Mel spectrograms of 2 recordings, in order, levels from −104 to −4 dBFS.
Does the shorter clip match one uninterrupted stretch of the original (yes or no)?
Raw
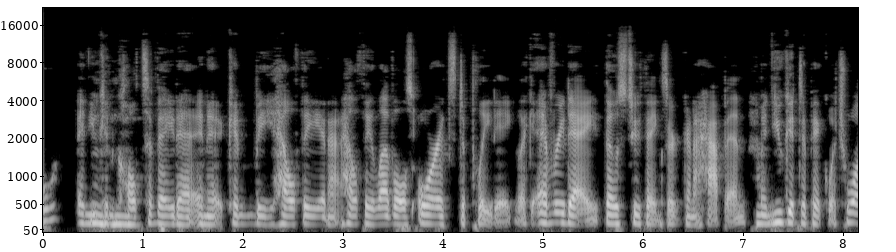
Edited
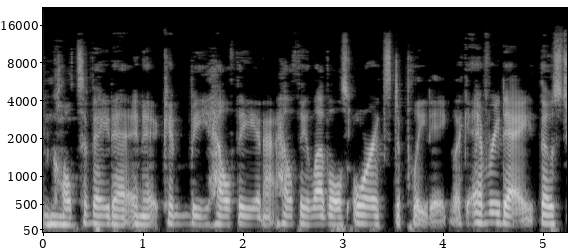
yes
